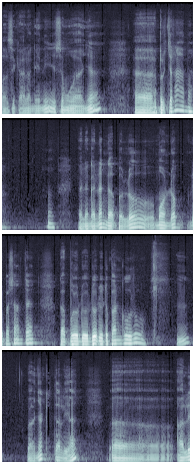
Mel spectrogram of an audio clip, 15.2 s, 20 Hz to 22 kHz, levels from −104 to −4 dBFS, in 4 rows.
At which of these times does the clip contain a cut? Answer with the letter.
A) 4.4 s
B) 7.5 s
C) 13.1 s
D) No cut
D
